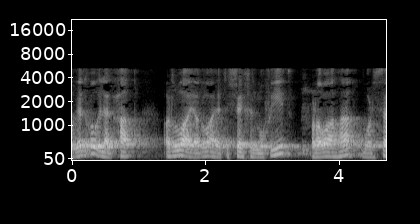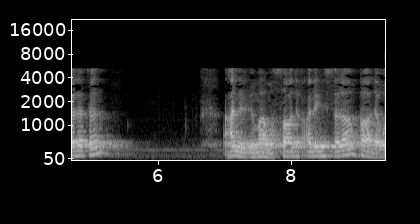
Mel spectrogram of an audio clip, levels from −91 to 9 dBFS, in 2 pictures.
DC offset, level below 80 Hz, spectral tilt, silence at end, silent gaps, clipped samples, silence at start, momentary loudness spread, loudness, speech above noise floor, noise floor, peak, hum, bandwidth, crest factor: under 0.1%; -64 dBFS; -11.5 dB/octave; 0 s; none; under 0.1%; 0 s; 10 LU; -22 LUFS; 37 dB; -57 dBFS; -4 dBFS; none; 5.4 kHz; 18 dB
